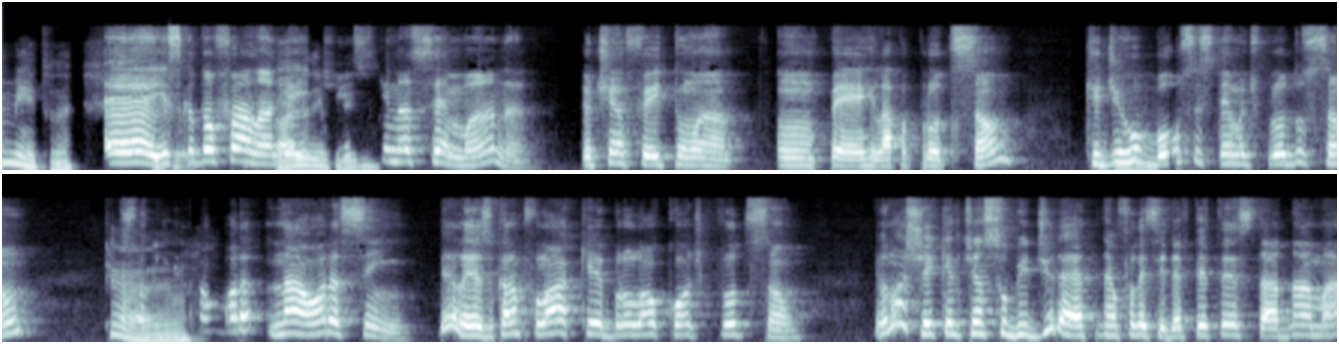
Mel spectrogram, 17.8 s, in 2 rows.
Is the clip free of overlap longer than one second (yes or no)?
no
